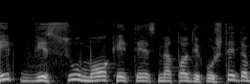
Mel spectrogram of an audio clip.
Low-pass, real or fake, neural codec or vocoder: 7.2 kHz; real; none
